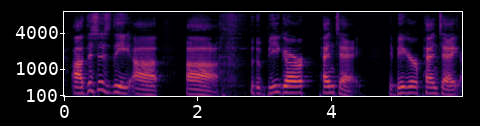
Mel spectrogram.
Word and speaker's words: Beguir-Pente: The Beguir-Pente. I try to say it French. It's not a French word. It's a made-up word, but Pente, pronounced like that.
